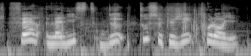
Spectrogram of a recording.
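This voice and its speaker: With music in the background, a woman speaks in a high voice with lively intonation. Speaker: coloring YouTuber. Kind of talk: casual monthly review vlog. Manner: hesitant, many fillers.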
